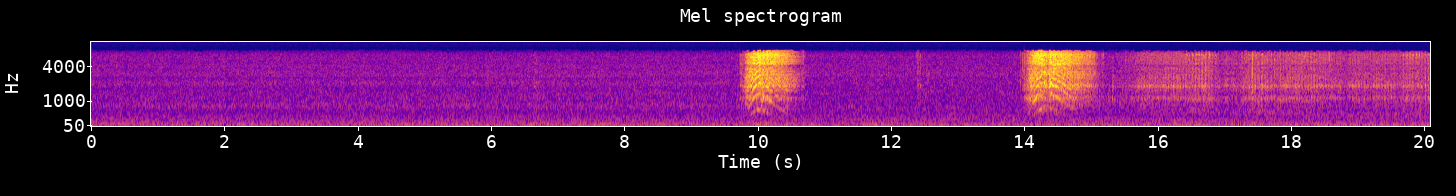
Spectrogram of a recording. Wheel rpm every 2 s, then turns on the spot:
0, 0, 0, 0, 10, 10, 10, 20, 20, 20.
16-20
